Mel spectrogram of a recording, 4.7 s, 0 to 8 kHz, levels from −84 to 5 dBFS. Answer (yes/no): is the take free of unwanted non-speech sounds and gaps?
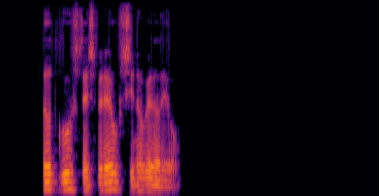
yes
